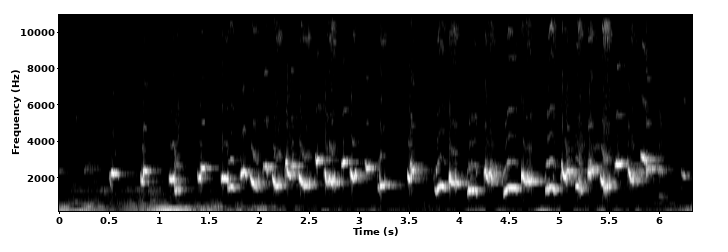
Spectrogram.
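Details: Rival-provoking white-rumped shama song, a steady stream of loud slurred whistles and short notes, varied and quick, with a brief low rumble at the start and faint low noise later.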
